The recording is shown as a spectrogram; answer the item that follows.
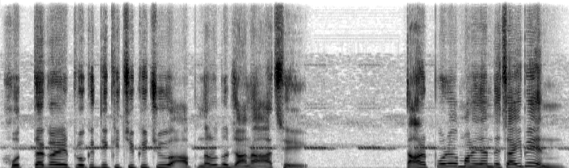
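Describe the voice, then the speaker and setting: An actor playing an assured, dryly teasing detective in an audio story. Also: male voice, high-pitched, sing-song, moderate pace, darkish tone. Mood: firm.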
